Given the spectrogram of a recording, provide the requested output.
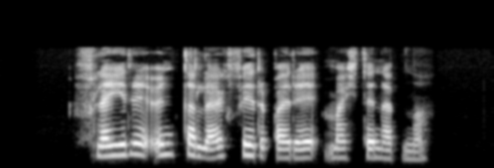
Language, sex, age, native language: Icelandic, female, 18-19, Icelandic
